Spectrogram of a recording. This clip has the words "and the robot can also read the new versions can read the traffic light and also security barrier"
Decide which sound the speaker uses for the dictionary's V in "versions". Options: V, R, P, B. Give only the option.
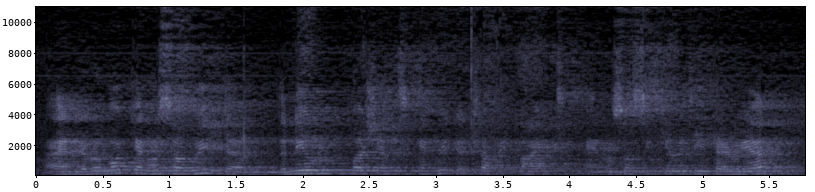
P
